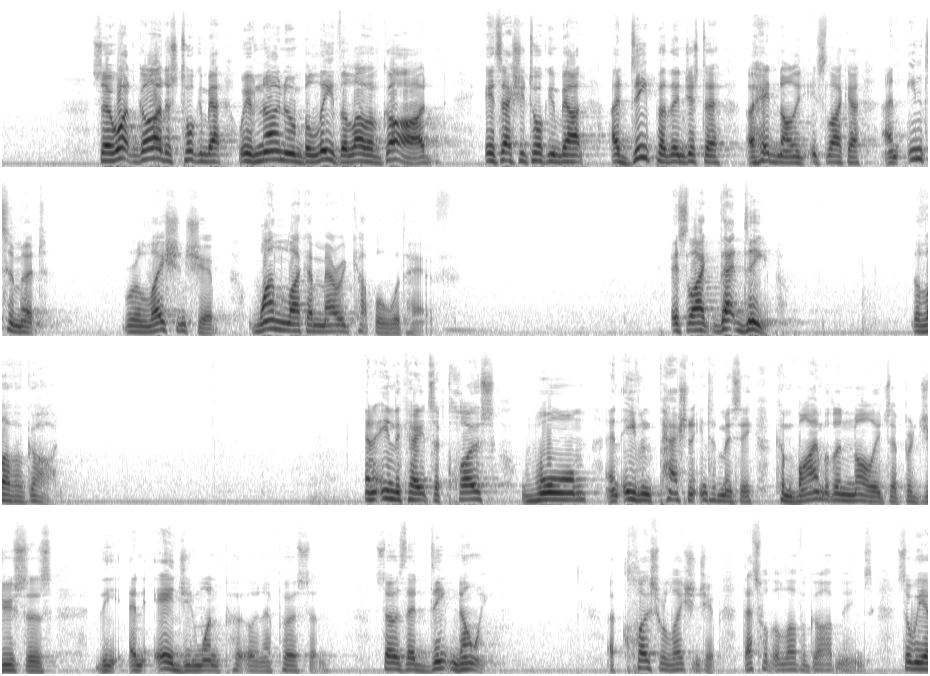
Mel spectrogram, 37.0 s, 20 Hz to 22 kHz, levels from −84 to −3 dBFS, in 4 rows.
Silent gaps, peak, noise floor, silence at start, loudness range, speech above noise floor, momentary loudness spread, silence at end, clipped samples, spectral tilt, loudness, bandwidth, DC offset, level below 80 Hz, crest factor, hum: none; -12 dBFS; -66 dBFS; 0.9 s; 12 LU; 40 dB; 16 LU; 0 s; under 0.1%; -7 dB/octave; -27 LUFS; 15 kHz; under 0.1%; -62 dBFS; 16 dB; none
